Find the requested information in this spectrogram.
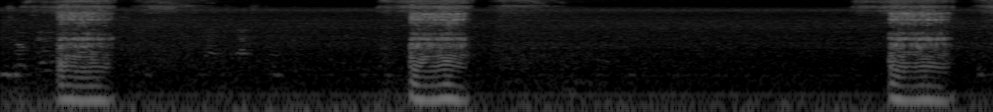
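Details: Three short, buzzing, throaty snores about every three seconds with quiet between them: snoring.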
